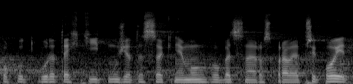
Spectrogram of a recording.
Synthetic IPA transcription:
po̞kut̪budɛt̪ɛxciːt̪muːʒɛt̪ɛsɛkɲɛmuvo̞bɛt͡snɛːɾo̞spɾavjɛpr̝̥ɪpo̞jɪt̪

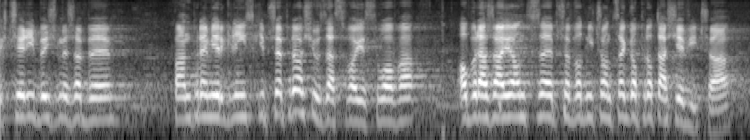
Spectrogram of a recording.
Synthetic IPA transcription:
xt͡ɕelʲibɘɕmɘʐɛbɘ | panpɾɛmʲjɛɾɡlʲij̃skʲipʂɛpɾɔɕiwzasfɔjɛswɔva | ʔɔbɾaʐajɔnt̪sɛpʂɛvɔd̪ɲit͡ʂɔnt̪sɛɡɔpɾɔt̪aɕevʲit͡ʂa

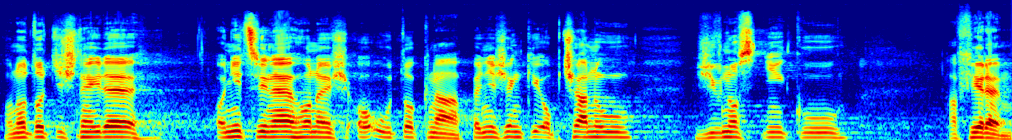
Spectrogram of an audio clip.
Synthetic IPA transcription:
ʔo̞not̪ocɪʃnɛjdɛ | ʔoɲɪt͡sjɪnɛːɦo̞nɛʃʔo̞ʔuːt̪o̞knapɛɲɛʒɛŋkɪopt͡ʃanuː | ʒɪvno̞st̪ɲiːkuː | ʔafɪɾɛm

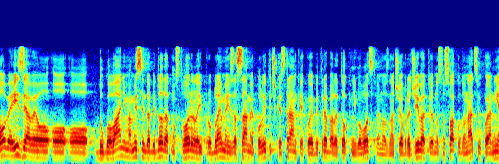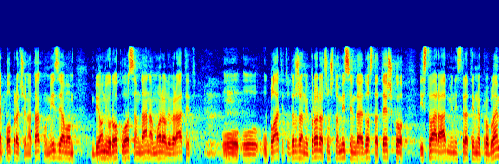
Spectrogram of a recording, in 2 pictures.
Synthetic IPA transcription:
o̞ʋe̞izjaʋe̞oʔo | d̪uɡo̞ʋaːɲimamislimd̪abid̪o̞d̪at̪no̞st̪ʋo̞ɾileipɾo̞ble̞ːme̞izasaːme̞po̞lit̪it͡ʃke̞st̪ɾaŋke̞ko̞je̞bit̪ɾe̞balet̪o̞ːkɲiɡo̞ʋo̞t̪st̪ʋe̞no̞znaːt͡ʃio̞bɾad͡ʑiːʋat̪iod̪no̞sno̞sʋakud̪o̞naːt̪sijuko̞janije̞po̞pɾat͡ɕe̞nat̪akʋo̞mizjaʋo̞m | bio̞niuɾo̞kuo̞samd̪aːnamo̞ːɾaliʋɾaːt̪it̪ | uː | plˠaːt̪it̪ud̪r̩ʒaʋnipɾo̞ɾat͡ʃunʃt̪o̞mislimd̪aje̞d̪o̞st̪at̪e̞ːʃko̞ | ist̪ʋaːɾaad̪minist̪ɾat̪iʋne̞pɾo̞ble̞ːm

